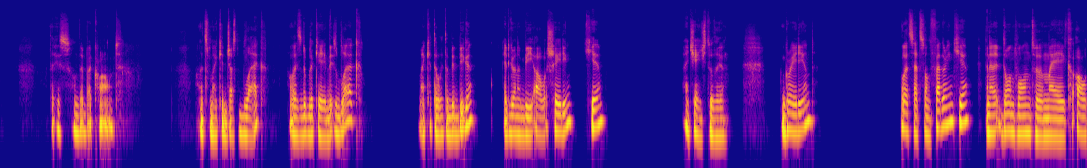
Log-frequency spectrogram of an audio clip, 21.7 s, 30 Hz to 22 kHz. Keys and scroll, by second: 2.8 Up, 3.8 Up, 4.4 Down, 4.9 Up, 5.2 Down, 5.6 Up, 8.1 Up, 8.7 Up, 9.1 Down, 9.3 Up.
